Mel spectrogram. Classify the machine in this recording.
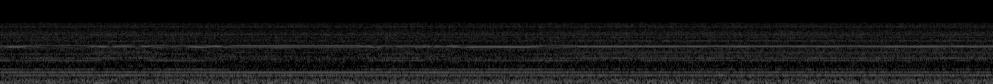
pump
